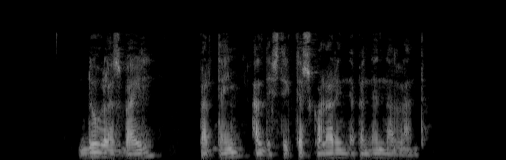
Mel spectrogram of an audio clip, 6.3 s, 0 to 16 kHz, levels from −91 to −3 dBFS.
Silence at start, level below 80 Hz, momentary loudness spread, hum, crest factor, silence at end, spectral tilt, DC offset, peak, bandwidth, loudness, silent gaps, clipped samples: 1 s; -74 dBFS; 12 LU; none; 20 dB; 1 s; -4 dB/octave; under 0.1%; -24 dBFS; 7.4 kHz; -43 LUFS; 2.24-2.50 s; under 0.1%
